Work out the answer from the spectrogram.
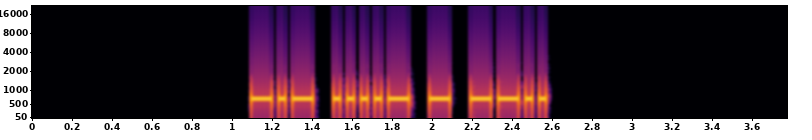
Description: Morse code, heard as a keyed tone, about 34 wpm, 700 Hz. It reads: K4TZ
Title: Call Signs Repeated 3x - 35wpm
